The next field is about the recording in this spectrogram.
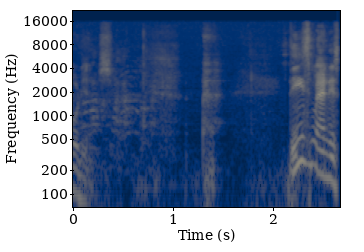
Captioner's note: audience laughing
